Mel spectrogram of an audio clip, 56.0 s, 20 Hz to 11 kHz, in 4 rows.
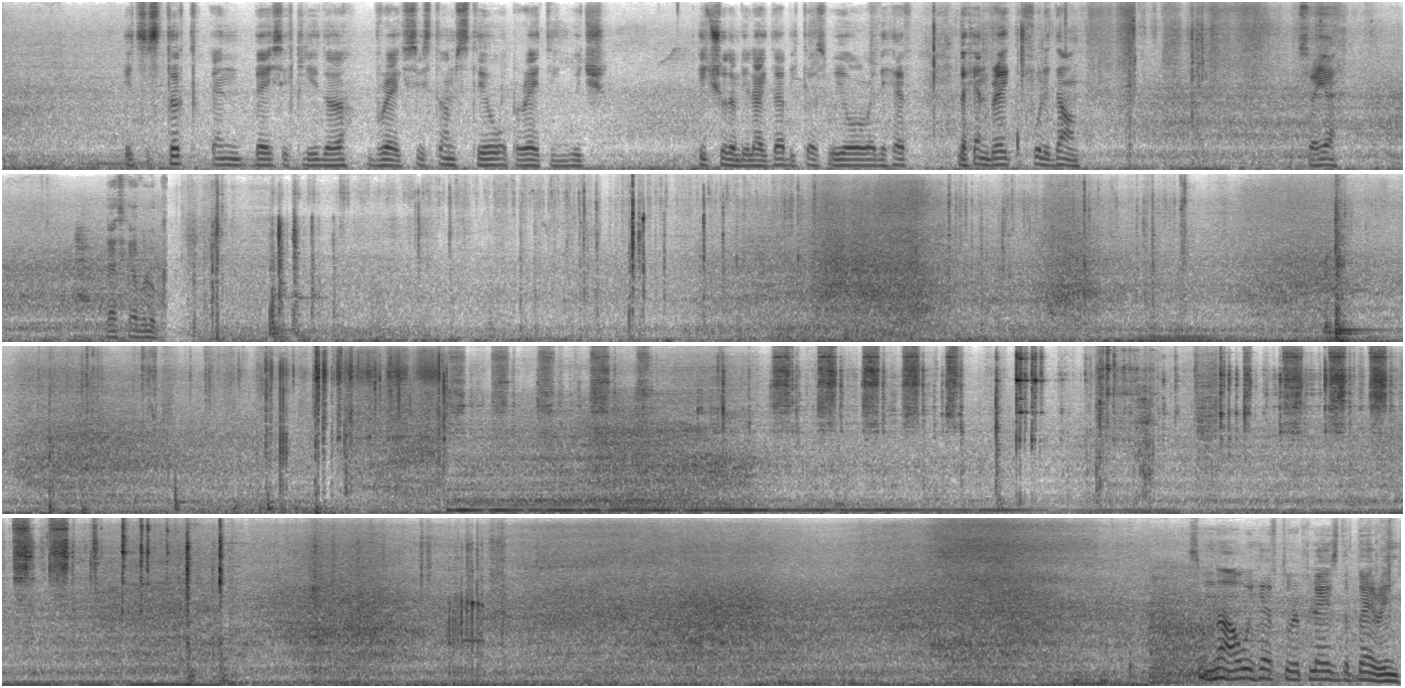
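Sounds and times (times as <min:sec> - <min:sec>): metal tools clinking on wheel hub: 0:35.1 - 0:43.9.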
